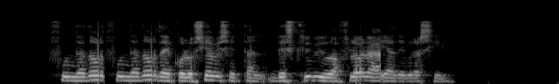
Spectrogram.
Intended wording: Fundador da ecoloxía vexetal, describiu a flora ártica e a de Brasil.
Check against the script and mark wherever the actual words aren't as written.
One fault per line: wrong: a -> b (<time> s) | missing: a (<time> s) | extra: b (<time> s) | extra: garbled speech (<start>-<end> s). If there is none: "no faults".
extra: fundador (1.1 s)
missing: ártica (3.8 s)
